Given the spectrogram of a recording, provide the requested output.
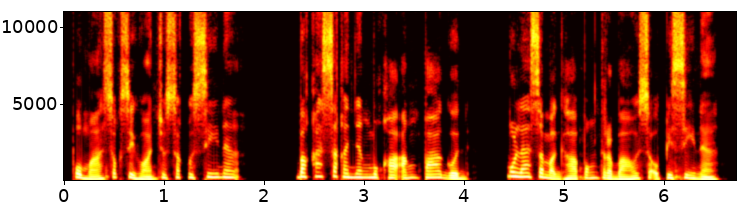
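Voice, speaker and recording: A woman storyteller giving a solemn, expressive scripted narration of a dramatic audio story. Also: on the low side, no echo, clean studio sound.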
